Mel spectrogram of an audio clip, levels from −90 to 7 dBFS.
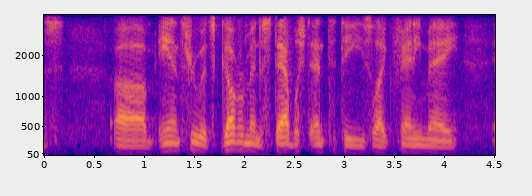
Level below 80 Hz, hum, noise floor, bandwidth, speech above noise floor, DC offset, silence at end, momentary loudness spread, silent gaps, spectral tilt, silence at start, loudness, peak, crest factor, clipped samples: -76 dBFS; none; -51 dBFS; 4 kHz; 26 dB; under 0.1%; 0.2 s; 10 LU; none; -8 dB/octave; 0 s; -25 LUFS; -6 dBFS; 20 dB; under 0.1%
